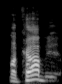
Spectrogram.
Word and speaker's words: Macabre: He hawked his house, he borrowed what money he could, and he made a film called Macabre. Or Macab, however you want to pronounce it.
